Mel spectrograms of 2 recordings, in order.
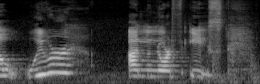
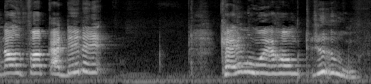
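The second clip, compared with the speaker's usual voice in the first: loud, higher angry comeback; angry denial; 6 semitones higher, 3 dB louder than usual. Retold or imitated. Accused by the girls, loud angry denial. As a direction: push back hard and loud. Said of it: "I was like".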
